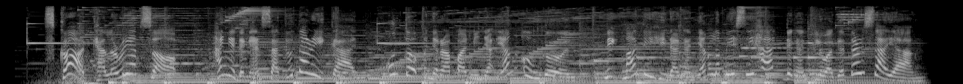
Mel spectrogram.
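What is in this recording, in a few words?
Malay Malaysia female voice over, sales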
